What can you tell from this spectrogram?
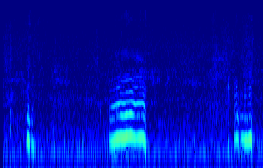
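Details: A dog making funny noises: one long, steady, tonal whine-like note lasting under a second, flanked by two short, clipped yelps, in a quiet indoor setting.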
